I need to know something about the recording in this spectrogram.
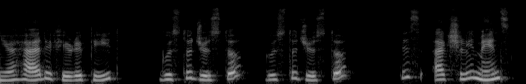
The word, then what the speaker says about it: gusto: is gallo jallo and the other one is gusto giusto as you can see they're pretty much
